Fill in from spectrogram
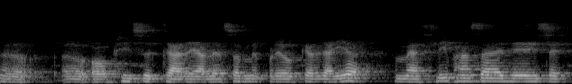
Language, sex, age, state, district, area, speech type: Maithili, male, 45-60, Bihar, Sitamarhi, rural, spontaneous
